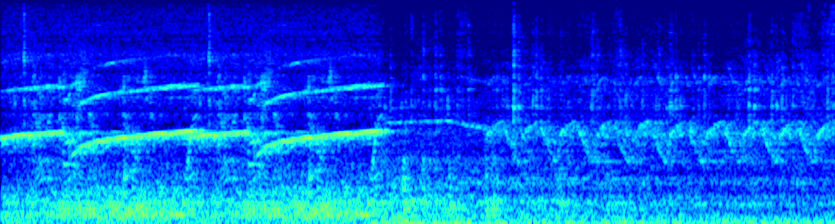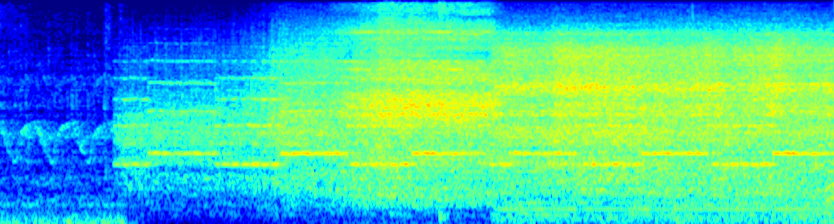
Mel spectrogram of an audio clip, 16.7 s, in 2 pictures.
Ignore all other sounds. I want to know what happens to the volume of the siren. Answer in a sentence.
The loudness of the siren goes down, then up.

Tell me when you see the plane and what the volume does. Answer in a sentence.
You can hear the plane from 11.6 to 16.6 s, at a steady volume.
